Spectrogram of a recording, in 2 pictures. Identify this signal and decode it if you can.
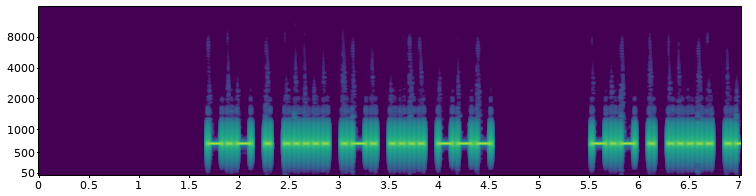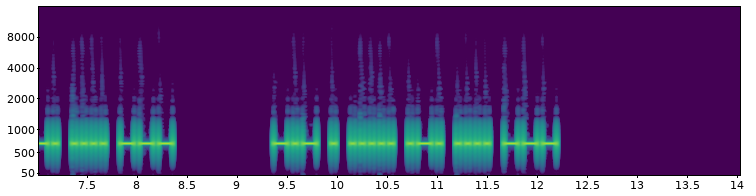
Morse code, heard as a keyed tone, about 25 wpm, 700 Hz. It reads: KE5RHO KE5RHO KE5RHO
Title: USA Call Signs - 6 Characters - Repeated 3x - 25wpm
